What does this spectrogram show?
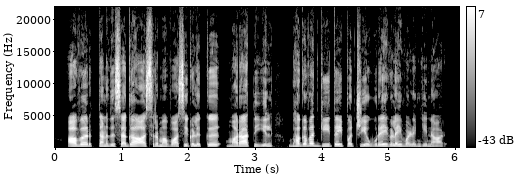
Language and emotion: Tamil, neutral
